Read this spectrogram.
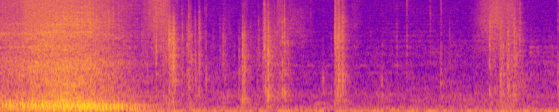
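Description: Sheets of paper rustle in a man's hands.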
